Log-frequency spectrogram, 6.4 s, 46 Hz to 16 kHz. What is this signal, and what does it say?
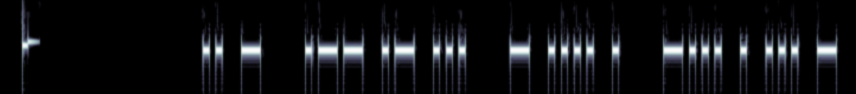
Morse code, heard as a keyed tone, about 25 wpm, 700 Hz. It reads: IT WAS THE BEST
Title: Sentences from Top 400 Words 25wpm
